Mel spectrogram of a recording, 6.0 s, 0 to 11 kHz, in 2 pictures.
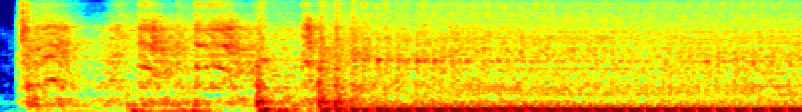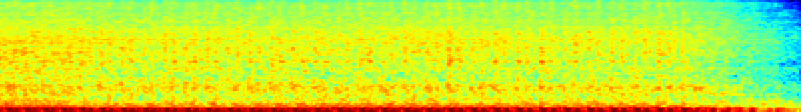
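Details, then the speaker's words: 2007 Harley-Davidson Softail Deluxe, 96 cubic inch Twin Cam, at startup: harsh clanking clicks as the starter spins the V-twin, then a loping idle; bad compensator, to be replaced with a compensator eliminator. "click click click hear that clanking noise that is the twin cam compensator issue"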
